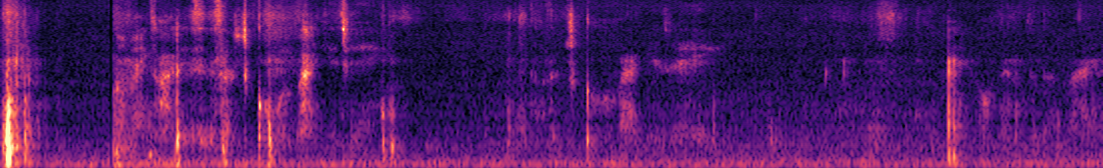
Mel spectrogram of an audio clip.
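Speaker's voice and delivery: very soft, voiceless whisper. Real, not acted. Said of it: "Why am I whispering?".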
